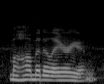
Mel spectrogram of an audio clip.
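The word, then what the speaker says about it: Mohamed El-Erian: I don't know if I'm pronouncing the name correctly, and you can correct me. Mohammed El-Arian? Mohammed El-Arian.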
